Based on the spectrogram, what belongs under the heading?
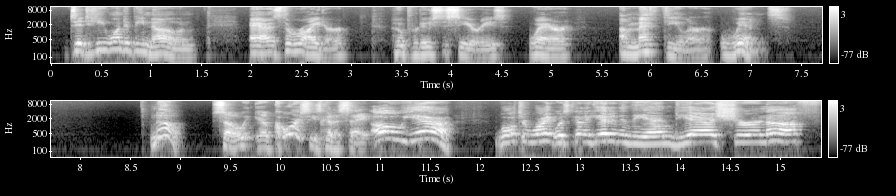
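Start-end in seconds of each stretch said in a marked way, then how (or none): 10.9-15.4 very high, very loud put-on voice. Imagining what a series writer would say: Justin Roiland impersonation. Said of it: "that was my Justin Roiland impersonation".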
